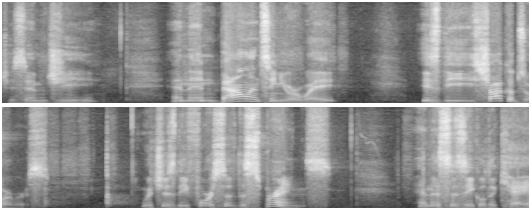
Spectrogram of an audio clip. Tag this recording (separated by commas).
Speech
